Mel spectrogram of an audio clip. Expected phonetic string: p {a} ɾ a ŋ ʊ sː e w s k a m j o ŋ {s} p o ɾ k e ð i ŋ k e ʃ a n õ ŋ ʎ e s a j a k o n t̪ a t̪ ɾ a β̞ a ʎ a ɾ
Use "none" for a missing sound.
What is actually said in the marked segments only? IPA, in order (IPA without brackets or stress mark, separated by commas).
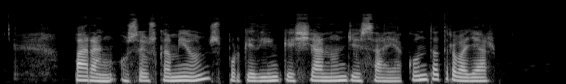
a, s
